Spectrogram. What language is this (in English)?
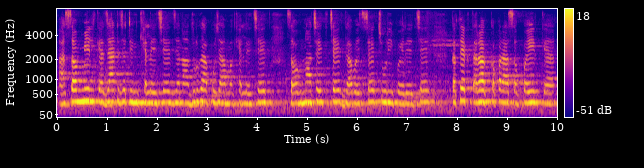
Maithili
